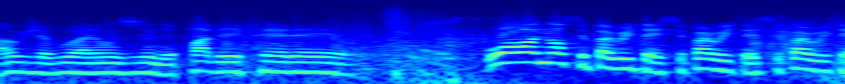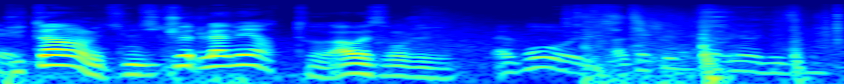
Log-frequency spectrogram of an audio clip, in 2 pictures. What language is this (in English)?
French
